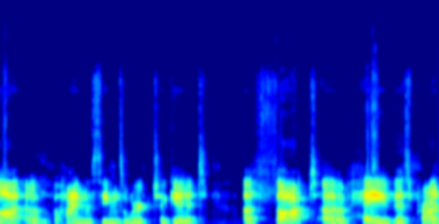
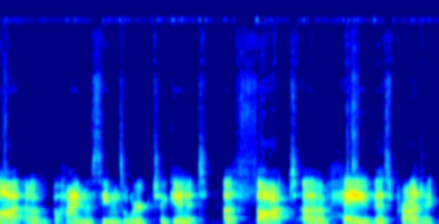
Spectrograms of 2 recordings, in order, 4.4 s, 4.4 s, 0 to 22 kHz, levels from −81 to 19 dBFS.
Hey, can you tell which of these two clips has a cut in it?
second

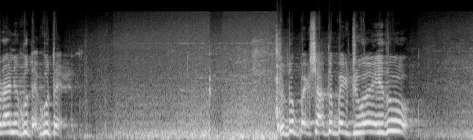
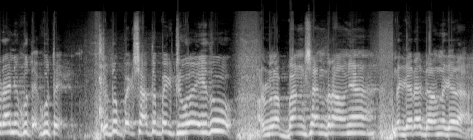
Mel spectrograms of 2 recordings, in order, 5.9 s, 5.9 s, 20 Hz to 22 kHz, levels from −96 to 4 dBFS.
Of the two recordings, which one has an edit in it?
second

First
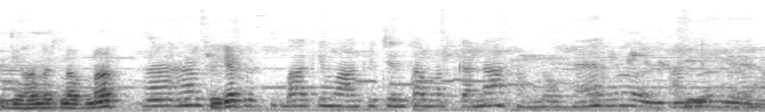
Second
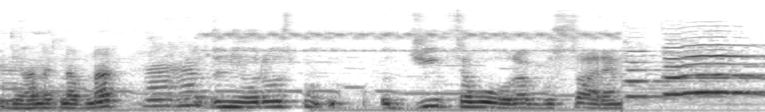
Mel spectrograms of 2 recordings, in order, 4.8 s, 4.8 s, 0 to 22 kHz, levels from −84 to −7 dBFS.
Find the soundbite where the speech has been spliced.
second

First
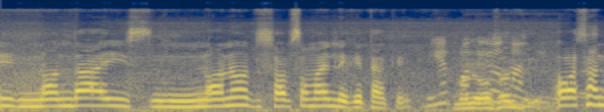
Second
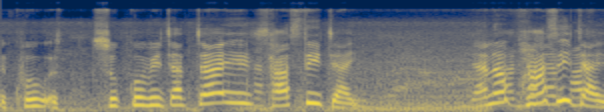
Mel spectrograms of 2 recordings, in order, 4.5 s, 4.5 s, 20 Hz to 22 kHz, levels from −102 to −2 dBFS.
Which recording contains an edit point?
second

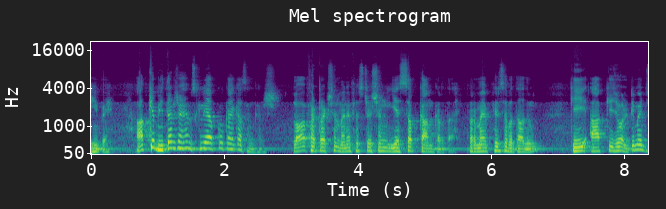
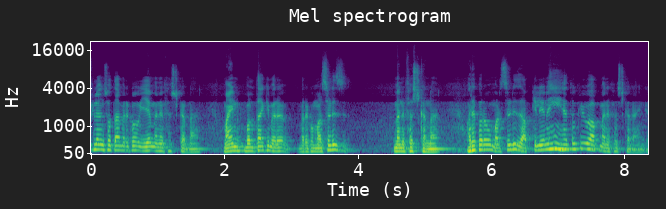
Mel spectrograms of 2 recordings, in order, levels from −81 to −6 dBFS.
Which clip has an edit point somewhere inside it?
first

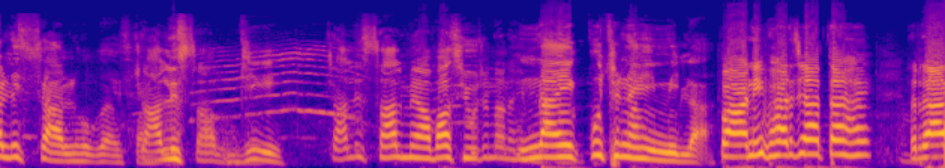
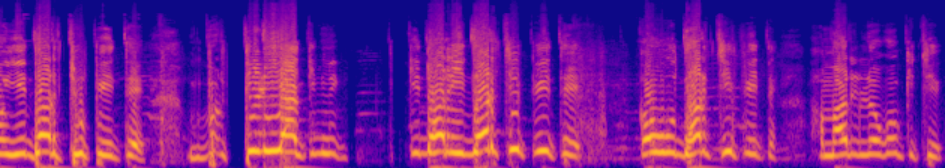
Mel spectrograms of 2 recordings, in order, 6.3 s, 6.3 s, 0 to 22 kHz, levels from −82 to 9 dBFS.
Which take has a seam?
first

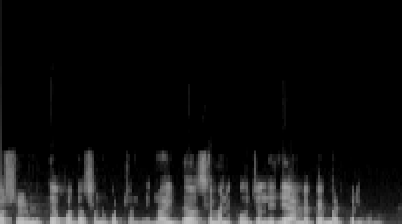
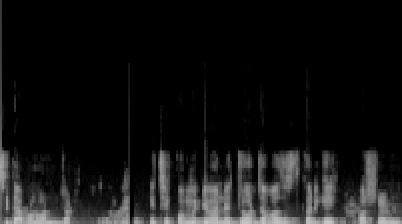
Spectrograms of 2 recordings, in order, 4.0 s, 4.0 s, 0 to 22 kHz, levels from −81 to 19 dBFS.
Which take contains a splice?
second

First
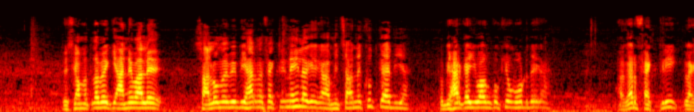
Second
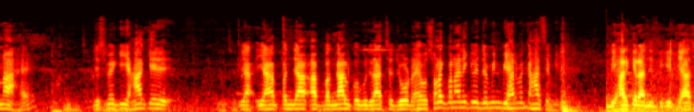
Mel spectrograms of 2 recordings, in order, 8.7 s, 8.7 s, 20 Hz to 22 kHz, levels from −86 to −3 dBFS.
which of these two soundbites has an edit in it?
second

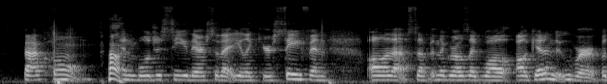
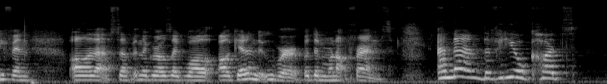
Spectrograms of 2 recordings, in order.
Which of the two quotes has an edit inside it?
second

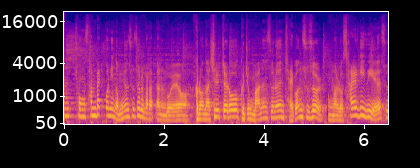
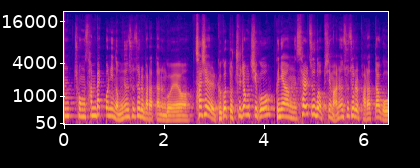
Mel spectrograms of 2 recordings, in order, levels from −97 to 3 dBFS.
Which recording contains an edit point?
first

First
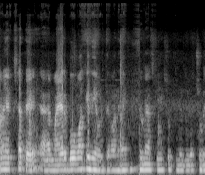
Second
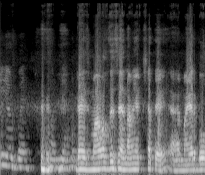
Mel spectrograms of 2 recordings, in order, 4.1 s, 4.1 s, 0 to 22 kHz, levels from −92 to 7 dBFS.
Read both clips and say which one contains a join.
first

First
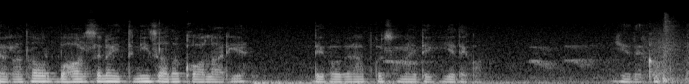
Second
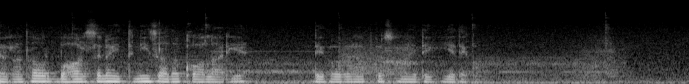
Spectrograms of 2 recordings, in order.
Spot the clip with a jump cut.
first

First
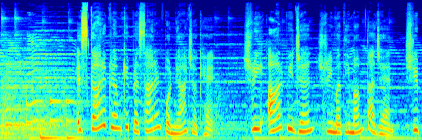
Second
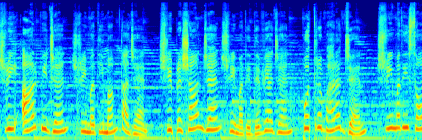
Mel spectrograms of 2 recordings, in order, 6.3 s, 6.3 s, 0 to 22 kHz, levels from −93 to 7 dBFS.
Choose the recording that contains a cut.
first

